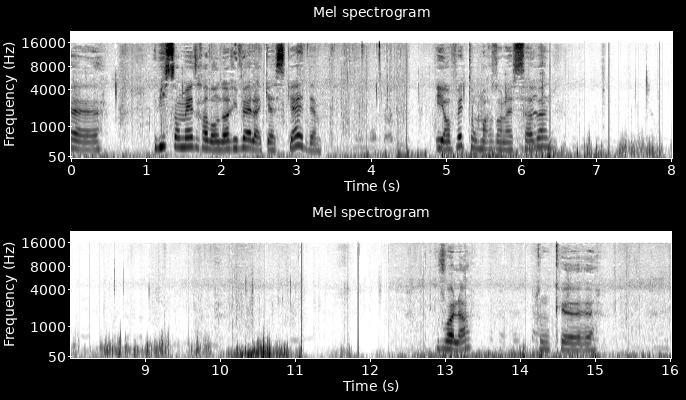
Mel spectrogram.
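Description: A young woman talks close by, in a lively way.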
